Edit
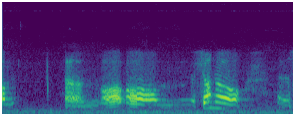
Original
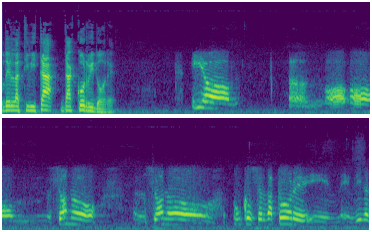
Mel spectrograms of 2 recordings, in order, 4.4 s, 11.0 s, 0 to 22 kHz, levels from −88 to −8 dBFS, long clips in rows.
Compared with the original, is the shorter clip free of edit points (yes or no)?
yes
